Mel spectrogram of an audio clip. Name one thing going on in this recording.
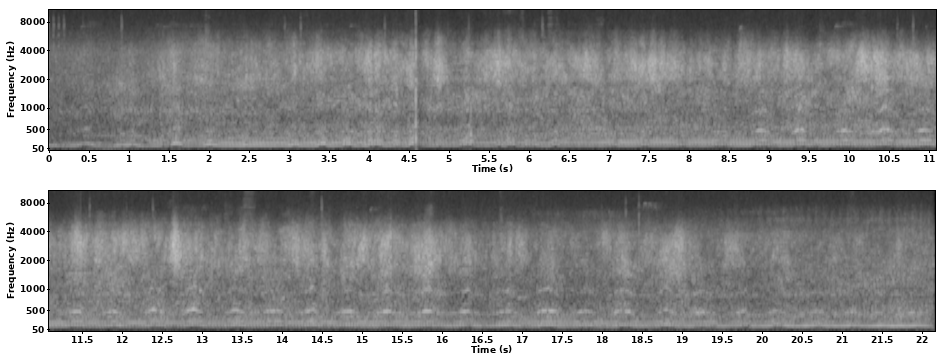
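Spray hisses and rushes behind a speeding boat.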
